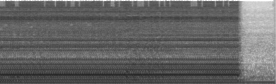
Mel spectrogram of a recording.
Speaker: see it's making bad noise because of the coil. The coil is stuck.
